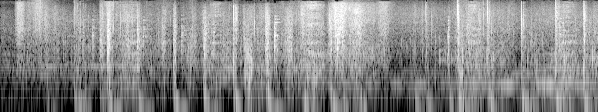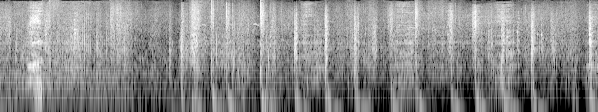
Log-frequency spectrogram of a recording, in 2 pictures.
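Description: Heavy footsteps crunch steadily over gravel and rock.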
